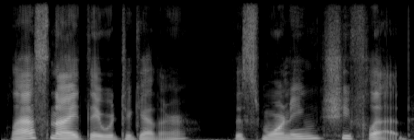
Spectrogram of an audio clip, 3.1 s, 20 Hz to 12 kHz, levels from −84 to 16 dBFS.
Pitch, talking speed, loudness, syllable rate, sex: 160 Hz, 175 wpm, -21 LUFS, 4.9 syllables/s, female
